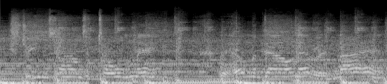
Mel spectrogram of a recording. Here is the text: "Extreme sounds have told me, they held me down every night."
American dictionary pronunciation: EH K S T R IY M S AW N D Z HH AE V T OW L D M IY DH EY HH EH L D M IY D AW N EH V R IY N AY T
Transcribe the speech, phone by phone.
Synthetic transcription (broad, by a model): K S T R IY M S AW N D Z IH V T OW L D M IY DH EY HH EH L D M IY D AW N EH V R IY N AY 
